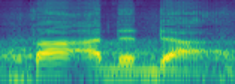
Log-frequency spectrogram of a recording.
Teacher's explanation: ujung lidah nempel di pangkal gigi atas, tapi yang sebelah atas tuh.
